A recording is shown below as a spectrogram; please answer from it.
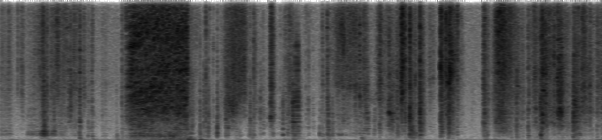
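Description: A scrap of fabric is cut down to size at close range, with scratchy rasping strokes and one longer, louder swishing pass, followed by more short scraping cuts.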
